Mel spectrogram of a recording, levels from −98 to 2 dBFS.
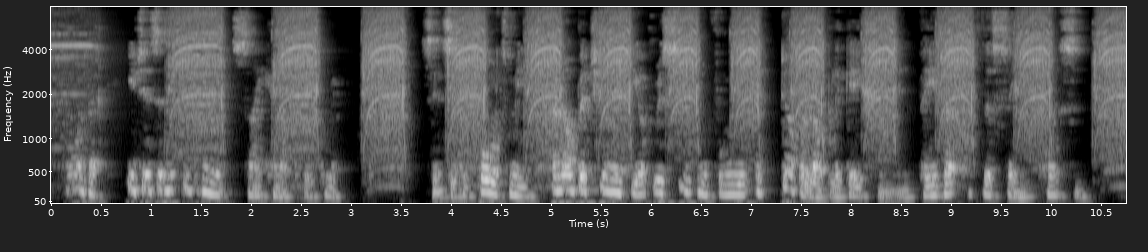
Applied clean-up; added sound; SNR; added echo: classical method WPE with log-MMSE.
